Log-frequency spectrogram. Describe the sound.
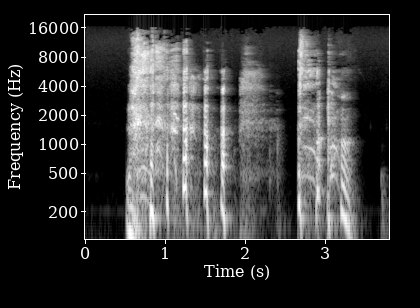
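Harsh, phlegmy coughing and throat clearing in two bursts of several hacking coughs separated by a short pause, with a faint short sound at the end.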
